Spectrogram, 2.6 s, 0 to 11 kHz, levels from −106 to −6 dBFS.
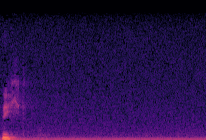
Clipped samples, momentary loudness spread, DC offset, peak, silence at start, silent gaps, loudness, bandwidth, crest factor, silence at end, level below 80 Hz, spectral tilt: under 0.1%; 10 LU; under 0.1%; -26 dBFS; 0 s; none; -55 LUFS; 10 kHz; 24 dB; 0 s; -72 dBFS; -7 dB/octave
